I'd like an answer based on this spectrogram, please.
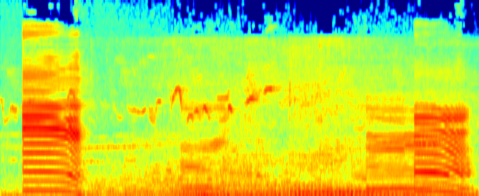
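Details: ['Free-grazing cattle in a broad open garden: a loud, full moo opens, followed by a steady low rumbling background and thin bird twitters, then a second long moo that slides slightly downward.']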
